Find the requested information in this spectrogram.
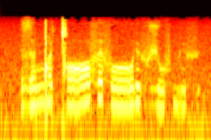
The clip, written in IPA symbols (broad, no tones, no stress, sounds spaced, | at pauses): z ə ŋ͡ǃ œ ǀ ɔː f ɛ f oː ɾ y f ʒ u f b y f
